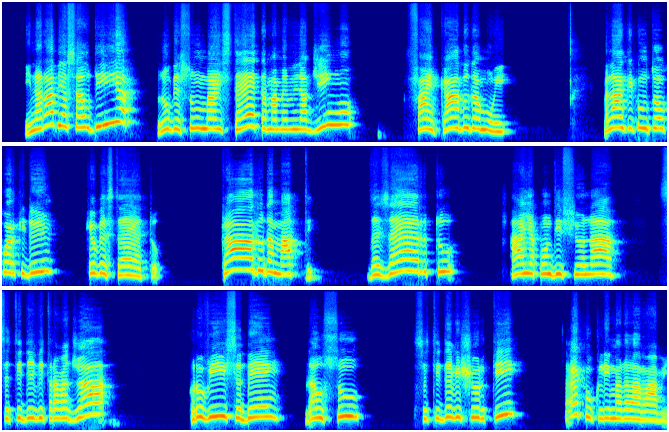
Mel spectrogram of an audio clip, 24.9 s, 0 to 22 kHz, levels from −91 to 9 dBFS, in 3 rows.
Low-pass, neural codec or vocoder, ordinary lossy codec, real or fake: none; autoencoder, 48 kHz, 32 numbers a frame, DAC-VAE, trained on Japanese speech; none; fake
